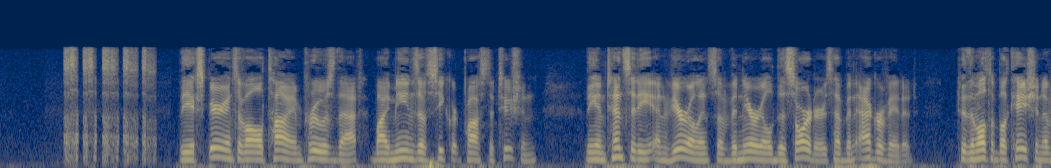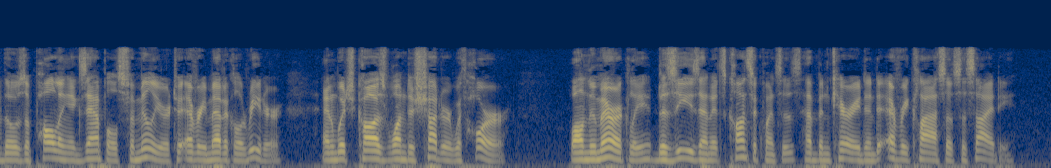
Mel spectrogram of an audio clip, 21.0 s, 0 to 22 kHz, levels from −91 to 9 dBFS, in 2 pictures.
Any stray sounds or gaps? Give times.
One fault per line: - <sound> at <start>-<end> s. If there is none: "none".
- laugh at 0.6-1.6 s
